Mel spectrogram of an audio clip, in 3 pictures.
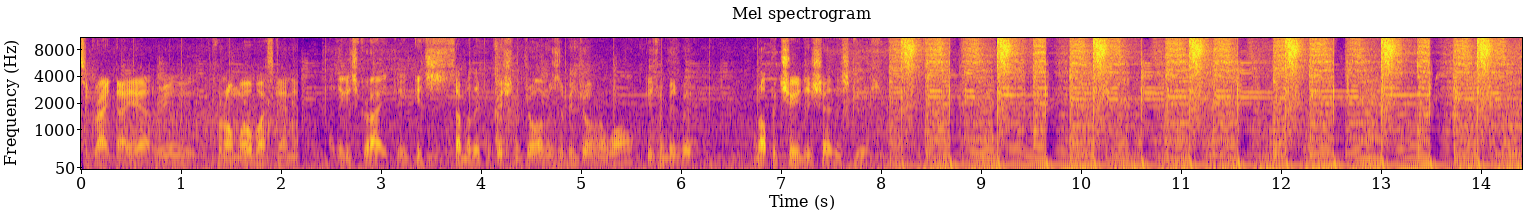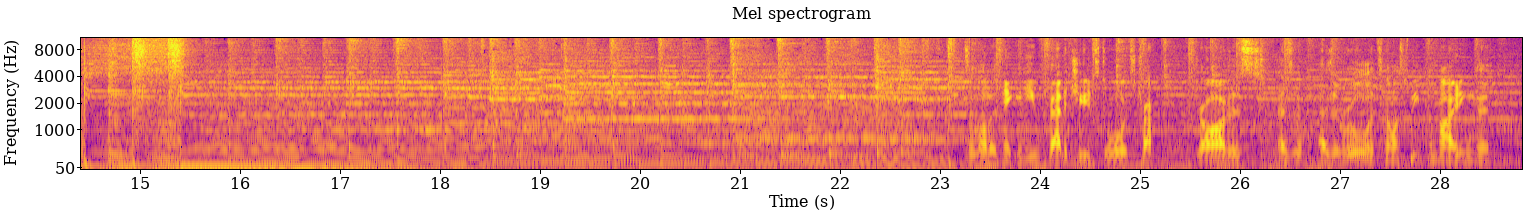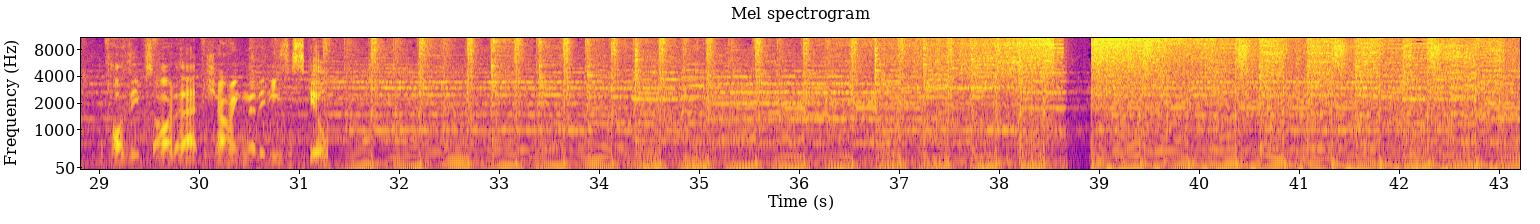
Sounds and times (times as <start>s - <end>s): Speech: 0.0s - 8.0s, 23.3s - 31.3s
Music: 0.0s - 43.2s.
